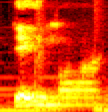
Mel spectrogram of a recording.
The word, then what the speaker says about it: daemon: They say, some people like to pronounce it daemon, because it's D-A-E, Right. is that word, right? So I've heard it pronounced both ways.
